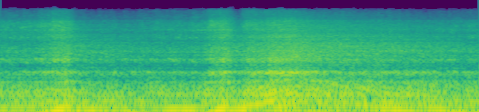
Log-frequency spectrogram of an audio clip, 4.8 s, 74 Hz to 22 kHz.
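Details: 1971 Oldsmobile Cutlass convertible V8 after Quadrajet carburetor repair: deep, steady rumble with a slight rise in revs, running evenly without misses or stumbles; healthy.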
